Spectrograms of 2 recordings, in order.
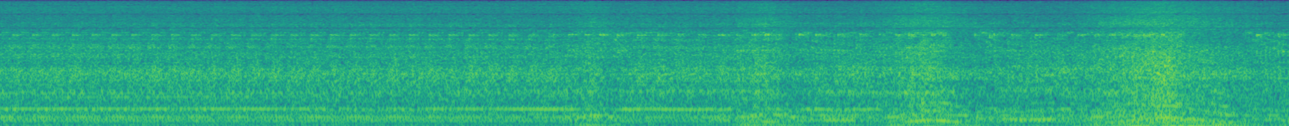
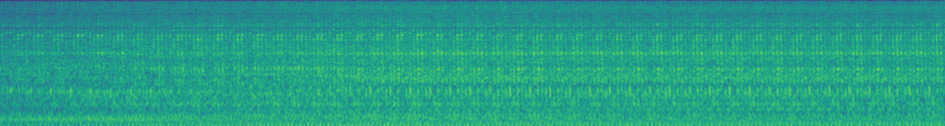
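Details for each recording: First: Recently bought Ford Ranger diesel that nearly caught fire, with leaking injectors: steady airy hiss over the idle clatter, swelling with small throttle blips. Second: Recently bought Ford Ranger diesel after leaking injectors, missing injector washer, loose bolts and a blocked, blowing EGR valve were fixed with new bolts and gaskets; even diesel clatter at idle, the earlier hiss gone; normal idle after repair.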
